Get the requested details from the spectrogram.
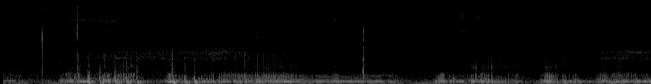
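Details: Cane Corso puppy and Great Dane sleeping and snoring: deep, rumbling snores with rattling breaths and some faint high squeaks.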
